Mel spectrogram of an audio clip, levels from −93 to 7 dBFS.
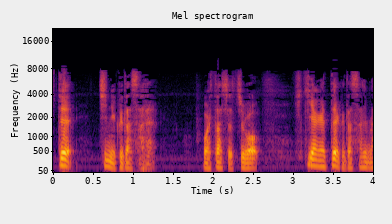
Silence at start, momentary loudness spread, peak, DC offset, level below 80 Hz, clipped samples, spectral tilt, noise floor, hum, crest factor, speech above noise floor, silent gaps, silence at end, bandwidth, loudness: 0.05 s; 17 LU; 0 dBFS; under 0.1%; -52 dBFS; under 0.1%; -6 dB/octave; -55 dBFS; none; 18 dB; 38 dB; none; 0 s; 8 kHz; -19 LUFS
